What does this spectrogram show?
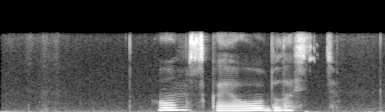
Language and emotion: Russian, sad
